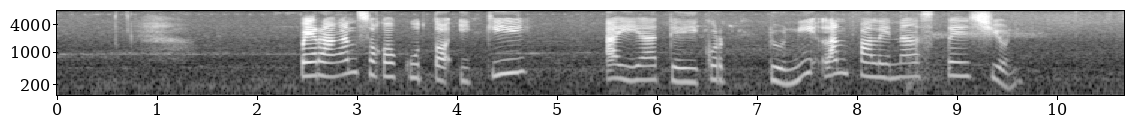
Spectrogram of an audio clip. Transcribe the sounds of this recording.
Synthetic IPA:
peɾaŋansɔkɔkut̪ɔiki | ʔajjad̪̥e̤ikord̪̥o̤nilanpalenast̪eʃiʊn

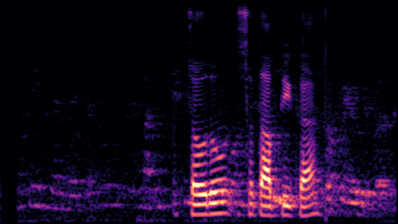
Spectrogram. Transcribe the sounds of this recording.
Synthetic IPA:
t͡sʌwd̪õsət̪apt̪ika

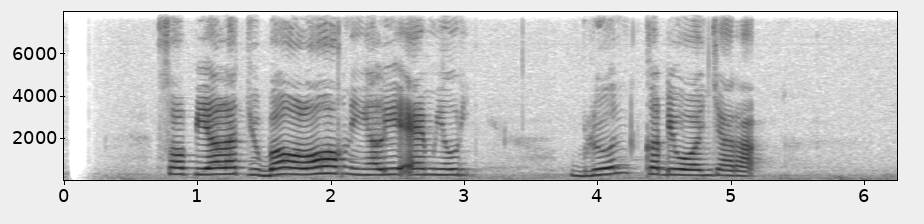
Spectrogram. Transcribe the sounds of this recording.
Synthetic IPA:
sopialat̪̚d͡ʒubaɔlɔɦɔk̚niŋaliɛmili | bɾʊnkərdiwawaɲt͡ʃaɾa

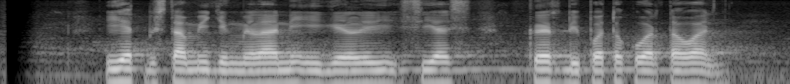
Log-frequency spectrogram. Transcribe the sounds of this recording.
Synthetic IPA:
ʔiɛt̪̚bust̪amid͡ʒɨŋmɛlaniːɡɛlisiaskɨrdipɔt̪ɔkuwart̪awan

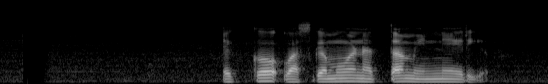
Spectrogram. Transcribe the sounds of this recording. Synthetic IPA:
ekːoʋasɡəmuʋənæt̪ːamːinːeːɾḭjə̰

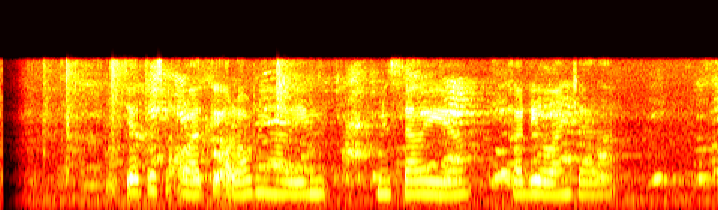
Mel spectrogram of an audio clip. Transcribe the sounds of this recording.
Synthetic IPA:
it͡ʃat̪ɾʊsnaʔa̰wat̪iɔ̰lɔkniŋalinmisaljəkərdiwawaɲt͡ʃaɾa

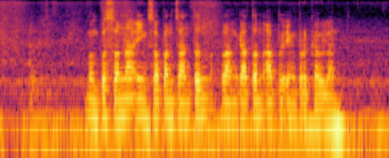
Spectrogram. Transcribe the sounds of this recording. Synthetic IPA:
məmpəsɔnaʔɪŋsɔpɔnt͡ʃant̪ʊnlankat̪ɔnʔa̰b̥ə̤ʔɪŋpərɡ̥a̤ulan

